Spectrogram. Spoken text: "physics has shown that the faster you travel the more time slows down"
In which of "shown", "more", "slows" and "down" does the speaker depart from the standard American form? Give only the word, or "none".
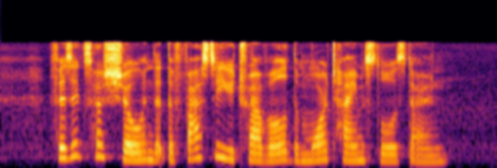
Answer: none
